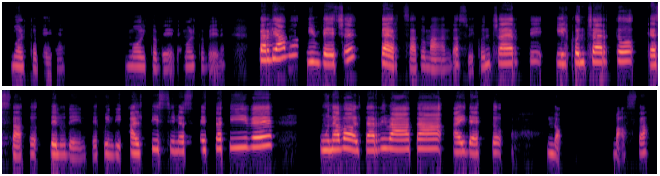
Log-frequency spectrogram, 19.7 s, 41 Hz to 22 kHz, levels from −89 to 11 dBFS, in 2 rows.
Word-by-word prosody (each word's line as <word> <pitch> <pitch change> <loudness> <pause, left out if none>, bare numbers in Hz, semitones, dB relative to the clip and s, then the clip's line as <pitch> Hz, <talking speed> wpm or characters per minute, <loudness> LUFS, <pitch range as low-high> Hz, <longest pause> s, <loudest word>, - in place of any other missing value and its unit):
Molto 180 -3 -12
bene. 150 +7 -28 0.9
Molto 180 -3 -13
bene, 150 -1 -20
molto 180 -2 -19
bene. - - -22 0.5
Parliamo 325 +8 +4
invece 255 +7 -1 0.3
terza 185 -8 +1
domanda 160 +1 -13
sui - - -24
concerti. 235 +6 -3 0.2
Il 225 -1 -5
concerto 260 +2 +2
che 205 - 0
è - - +5
stato 190 -2 -8
deludente, 165 -4 -6
quindi 180 -3 -12
altissime 230 +3 -6
aspettative. 300 +8 +2 0.7
Una 255 +1 +3
volta 255 -3 +3
arrivata, 275 +1 +1
hai 220 0 0
detto: 200 0 -5 0.6
"No. 200 -2 -11 0.7
Basta." - - -12
230 Hz, 85 wpm, -23 LUFS, 185-270 Hz, 0.9 s, è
